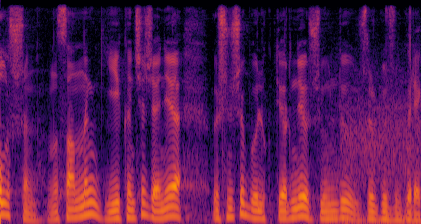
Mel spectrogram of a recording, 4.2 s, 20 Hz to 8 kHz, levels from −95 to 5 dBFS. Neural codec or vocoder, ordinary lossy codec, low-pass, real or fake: none; none; 7.2 kHz; real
